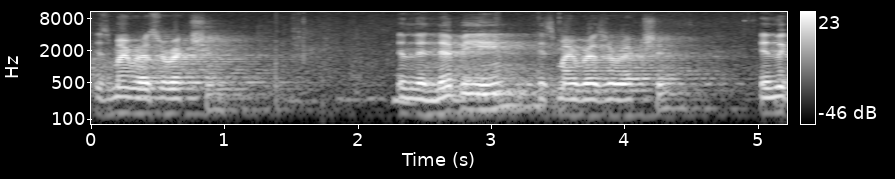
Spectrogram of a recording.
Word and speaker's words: Nebi'im: Nebi'im. What's the Nebi'im? The prophets. Prophets? N-E-B-I-I-M, Nebi'im.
